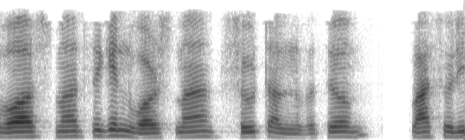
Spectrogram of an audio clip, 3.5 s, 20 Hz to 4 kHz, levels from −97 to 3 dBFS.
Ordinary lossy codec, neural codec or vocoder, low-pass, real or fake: MP3, 32 kbps; codec, 24 kHz, 0.5 kbps, DualCodec; 3.6 kHz; fake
